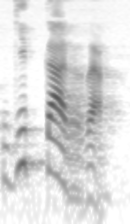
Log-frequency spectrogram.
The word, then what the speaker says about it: guitarra: La letra U no se pronuncia entre la G y la vocal correspondiente. Por ejemplo, guitarra, guitarra.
